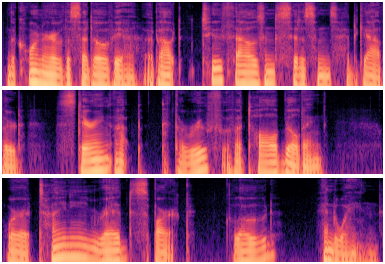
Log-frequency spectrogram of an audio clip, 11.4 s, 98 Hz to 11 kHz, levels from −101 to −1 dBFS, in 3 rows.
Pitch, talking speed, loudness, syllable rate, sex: 95 Hz, 150 wpm, -20 LUFS, 4.7 syllables/s, male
